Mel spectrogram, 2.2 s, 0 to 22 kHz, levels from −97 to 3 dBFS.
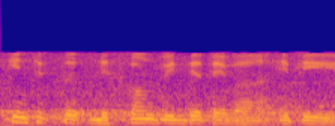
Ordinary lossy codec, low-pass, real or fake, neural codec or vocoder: AAC, 16 kbps; 7.2 kHz; real; none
